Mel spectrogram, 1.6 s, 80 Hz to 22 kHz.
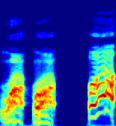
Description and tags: weird bird5
making weird sounds while waiting for something to load
creature, bird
